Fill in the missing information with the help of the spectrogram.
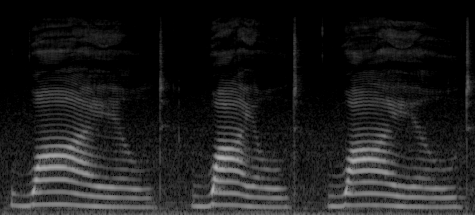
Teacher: shifting all the stress to the beginning we're going to get WI wild wild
